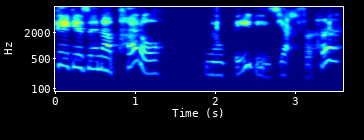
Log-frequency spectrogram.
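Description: A woman's voice: sits high, very animated, a little slow, creaky, a little hiss or hum. A woman in her thirties reading a picture book aloud as a teacher, in simple sing-song phrases with questions for young children. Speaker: special education teacher.

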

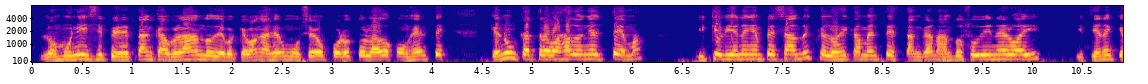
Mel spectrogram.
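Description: An older man, a historian being interviewed in a small study, talking casually and pausing to search for words. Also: high-pitched, no room sound. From Honduras. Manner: halting, searches for words, gestures while talking. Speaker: historian guest. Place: small cluttered study with bookshelves.

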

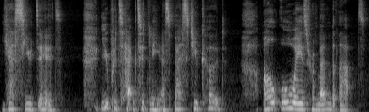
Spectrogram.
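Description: A man voicing a gentle young male fairy who speaks softly, nearly whispering. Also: on the high side, fairly even intonation, slow pace, creaky. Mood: tender. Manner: soft, hushed, near whisper.

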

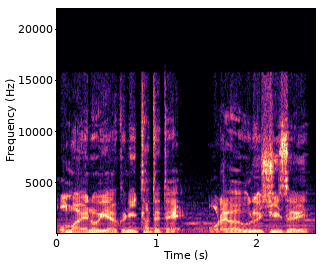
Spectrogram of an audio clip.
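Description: A man's voice: medium pitch, normal speed, music in the background, lightly acted. A man voicing a loyal young boatbuilder in an anime game, speaking in a casual, blunt masculine way. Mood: friendly. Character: young boatbuilder, wary but loyal, easygoing friend.

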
